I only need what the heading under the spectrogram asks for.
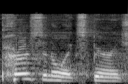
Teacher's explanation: you need to pronounce your P with more air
